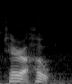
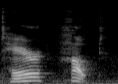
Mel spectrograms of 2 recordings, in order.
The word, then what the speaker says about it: Terre Haute: That's how you pronounce Terre Haute. It's like Terre Haute, Terre Haute.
